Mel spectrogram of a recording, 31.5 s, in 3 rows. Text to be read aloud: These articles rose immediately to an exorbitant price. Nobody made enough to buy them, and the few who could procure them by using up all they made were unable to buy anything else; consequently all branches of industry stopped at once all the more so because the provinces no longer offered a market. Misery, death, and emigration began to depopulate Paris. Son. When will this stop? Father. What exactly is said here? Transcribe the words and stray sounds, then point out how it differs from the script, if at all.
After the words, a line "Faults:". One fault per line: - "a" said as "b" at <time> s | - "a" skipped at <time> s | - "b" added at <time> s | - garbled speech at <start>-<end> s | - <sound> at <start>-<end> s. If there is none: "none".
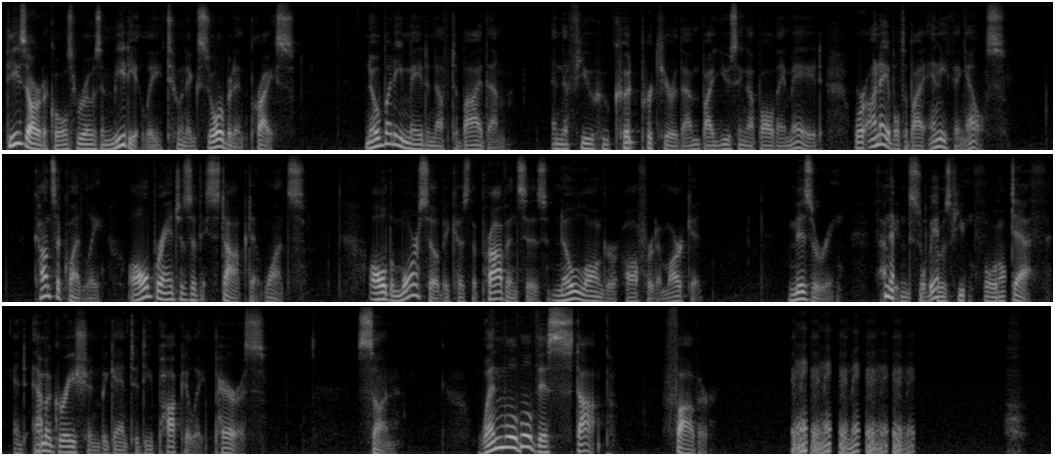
These articles rose immediately to an exorbitant price. Nobody made enough to buy them, and the few who could procure them by using up all they made were unable to buy anything else; consequently all branches of stopped at once all the more so because the provinces no longer offered a market. Misery, [garbled] death, and emigration began to depopulate Paris. Son. When will will this stop? Father.
Faults:
- "industry" skipped at 12.5 s
- garbled speech at 19.2-20.5 s
- "will" added at 26.2 s
- laugh at 28.9-30.1 s
- breath at 31.0-31.3 s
